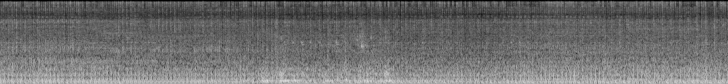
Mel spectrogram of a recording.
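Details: Snow blower gas engine after long storage, running after the carburetor bowl was removed and its center orifice cleaned of carbon with carb cleaner: steady, even putter, idling smoothly and holding speed with no stumbling or surging. Normal running.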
